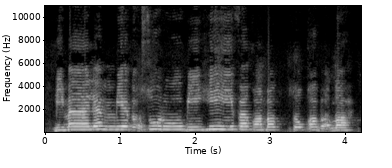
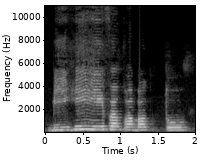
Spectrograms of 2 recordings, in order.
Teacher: Bihi 2 harakat sahaja. Tidak perlu dibaca dengan panjang. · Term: mad silah qasirah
